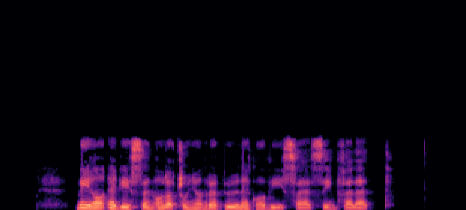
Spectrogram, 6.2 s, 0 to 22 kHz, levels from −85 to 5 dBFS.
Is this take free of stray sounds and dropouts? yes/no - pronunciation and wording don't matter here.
yes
